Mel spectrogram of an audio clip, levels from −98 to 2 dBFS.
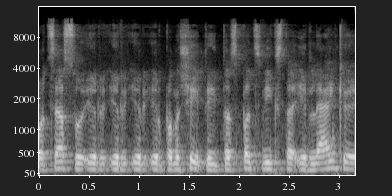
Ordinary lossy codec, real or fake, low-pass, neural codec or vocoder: Opus, 32 kbps; real; 10.8 kHz; none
